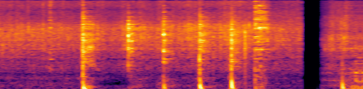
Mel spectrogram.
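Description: A pot of curry with amaranth greens and drumsticks sizzles under a low hiss, broken by sharp clacks as a spoon stirs it about every half second. There is one brief silent gap near the end.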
